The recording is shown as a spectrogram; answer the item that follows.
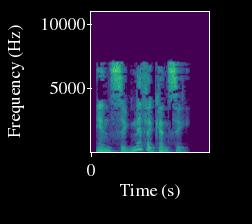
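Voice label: "insignificancy", British English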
